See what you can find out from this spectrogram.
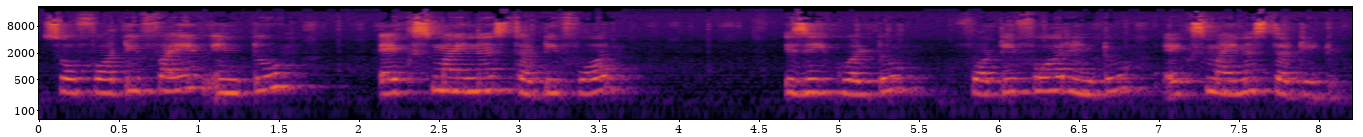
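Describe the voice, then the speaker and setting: A woman's voice: sits high, steady tone, measured pace, dark tone. A woman teacher methodically explaining a worked problem step by step, talking through each stage aloud. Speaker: science teacher. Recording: roomy echo, distant microphone.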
